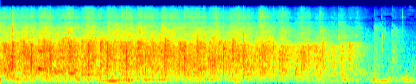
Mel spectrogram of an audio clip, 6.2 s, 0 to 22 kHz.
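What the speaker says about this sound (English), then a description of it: "Come on, everyone. Let's get up and applaud Raquel and the 5 bosses on the day." Sustained audience applause in a city commission meeting chamber, a steady dense patter of clapping that tapers off near the end, with faint talk underneath.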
